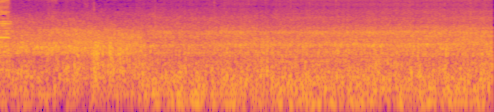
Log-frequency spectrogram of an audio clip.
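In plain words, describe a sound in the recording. Tyres roar on asphalt.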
